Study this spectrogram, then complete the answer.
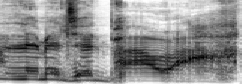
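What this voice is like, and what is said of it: Palpatine impression drifting into Darth Vader. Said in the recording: “my Palpatine impression ... You turned into Darth Vader there at the end”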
